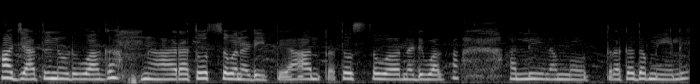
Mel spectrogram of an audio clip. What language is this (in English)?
Kannada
